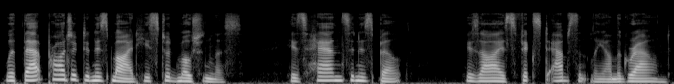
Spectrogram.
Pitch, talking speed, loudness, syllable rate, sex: 155 Hz, 180 wpm, -21 LUFS, 4.5 syllables/s, female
